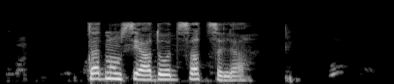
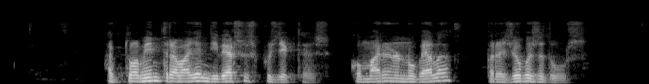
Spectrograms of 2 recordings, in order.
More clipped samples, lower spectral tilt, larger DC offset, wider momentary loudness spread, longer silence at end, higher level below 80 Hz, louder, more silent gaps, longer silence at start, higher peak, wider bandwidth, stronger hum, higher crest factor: neither; second, -3.5 dB/octave vs -7.5 dB/octave; neither; second, 13 LU vs 16 LU; second, 0.55 s vs 0.7 s; about the same, -58 dBFS vs -58 dBFS; first, -13 LUFS vs -18 LUFS; first, 2.63-2.84 s, 3.01-3.27 s vs 3.43-3.50 s; second, 0.9 s vs 1.05 s; about the same, 0 dBFS vs -2 dBFS; about the same, 7.8 kHz vs 8 kHz; neither; about the same, 16 dB vs 18 dB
